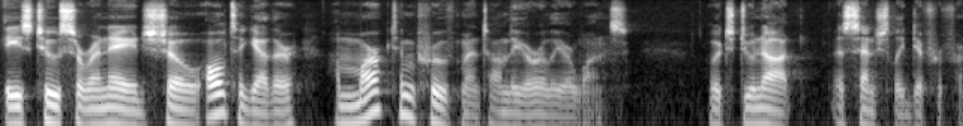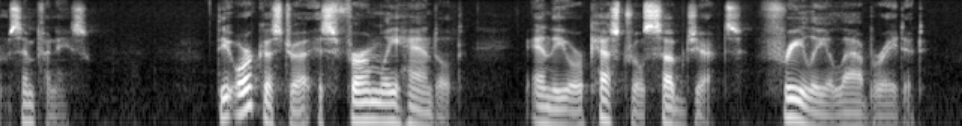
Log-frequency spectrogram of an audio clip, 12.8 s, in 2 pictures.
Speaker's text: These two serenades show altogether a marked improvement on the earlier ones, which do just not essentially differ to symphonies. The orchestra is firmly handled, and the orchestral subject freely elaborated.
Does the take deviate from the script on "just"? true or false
true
